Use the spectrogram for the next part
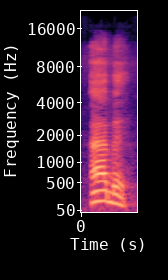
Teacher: Terdengar jelas kolkolahnya, bunyinya, vokalnya be dan mengalir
